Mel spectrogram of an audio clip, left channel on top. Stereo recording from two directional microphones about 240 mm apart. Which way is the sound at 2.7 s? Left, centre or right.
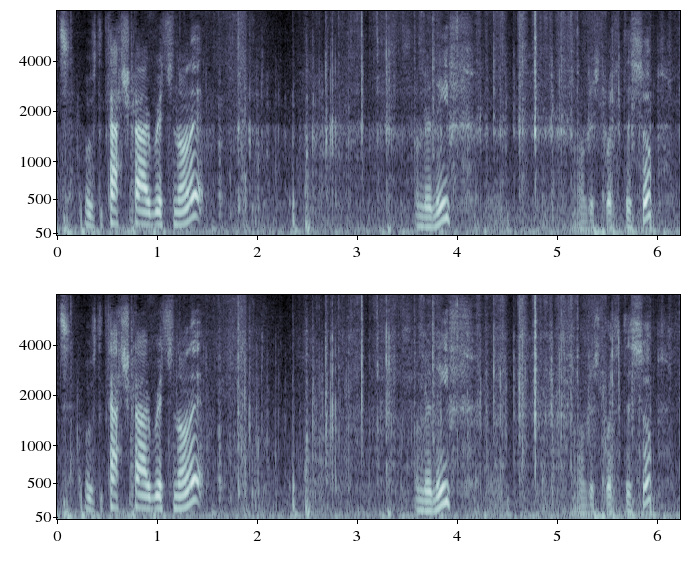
Right.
